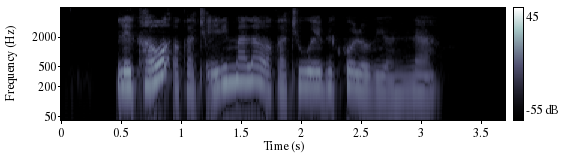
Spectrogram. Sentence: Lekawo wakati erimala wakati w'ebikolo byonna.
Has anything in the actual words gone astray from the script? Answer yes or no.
no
